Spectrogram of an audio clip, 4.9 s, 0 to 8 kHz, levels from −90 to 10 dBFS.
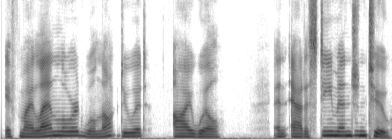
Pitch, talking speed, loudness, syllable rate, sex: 185 Hz, 185 wpm, -17 LUFS, 4.6 syllables/s, female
